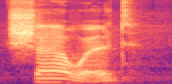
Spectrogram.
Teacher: we have a post-alveolar consonant sound. Some authors call it palatal as well. It's a fricative sound and it's voiceless.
